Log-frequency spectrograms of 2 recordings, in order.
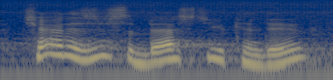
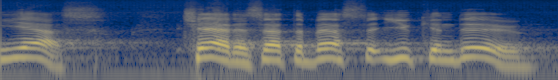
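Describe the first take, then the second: First: Lightly voiced mom, softer; a hint of quiet motherly reproach; disapproving mom. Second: Lightly voiced dad, firm; a hint of stern father; dad's voice. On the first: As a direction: quietly question a child's effort. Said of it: "That would be Mom again". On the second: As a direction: firmly challenge a child's effort. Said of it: "Dad would be saying".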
